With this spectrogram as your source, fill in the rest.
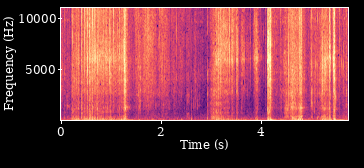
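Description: A hand-held, solid, dry green bar soap is scraped and shaved into thin curls with a metal utility-knife blade. Bursts of low, crunchy scraping alternate with quiet gaps, and sharp peaks near the end mark harder cuts.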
